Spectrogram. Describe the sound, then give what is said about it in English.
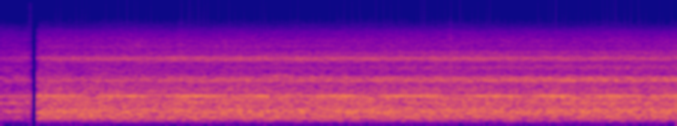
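A subway train arriving at Beishaowa station, with a loud, steady rumble and a sustained tonal whine running through the whole stretch. “北邵洼站到了， We are arriving at 北邵洼 station。”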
